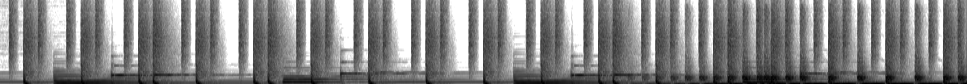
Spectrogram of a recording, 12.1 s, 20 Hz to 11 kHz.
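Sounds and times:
fast drum hits: 0.2 - 12.0
heavy bass kick drum: 7.9 - 12.0.

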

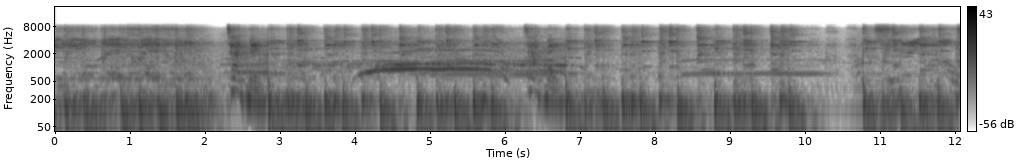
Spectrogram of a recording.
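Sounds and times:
loud dance-pop music: 0.0 - 12.0.

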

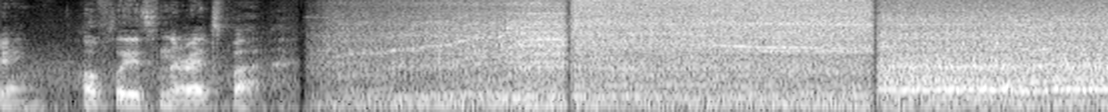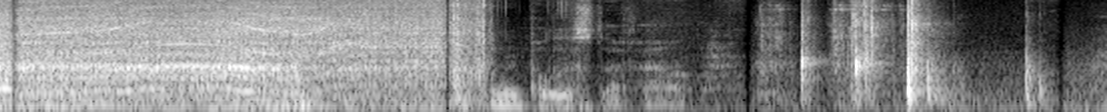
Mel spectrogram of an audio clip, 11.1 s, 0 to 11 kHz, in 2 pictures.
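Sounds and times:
drill hole saw cutting wood: 1.6 - 8.0.

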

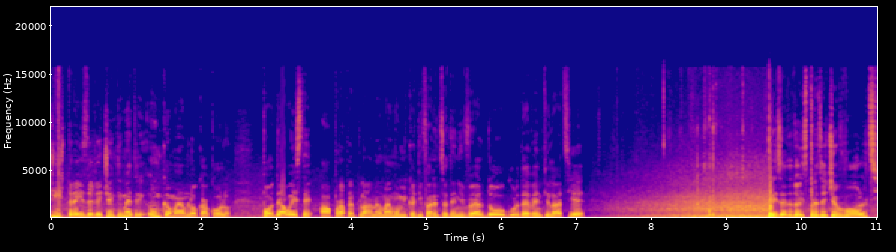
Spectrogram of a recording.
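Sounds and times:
road vehicle approaching: 0.0 - 11.0.

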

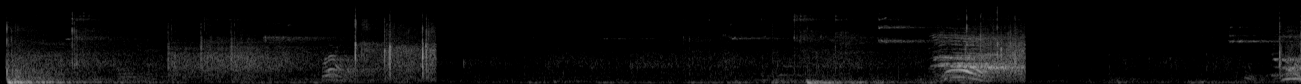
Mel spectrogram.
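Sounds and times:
player shouting: 9.3 - 10.3.

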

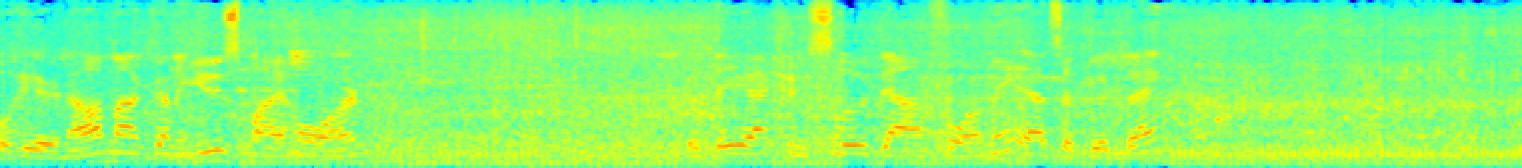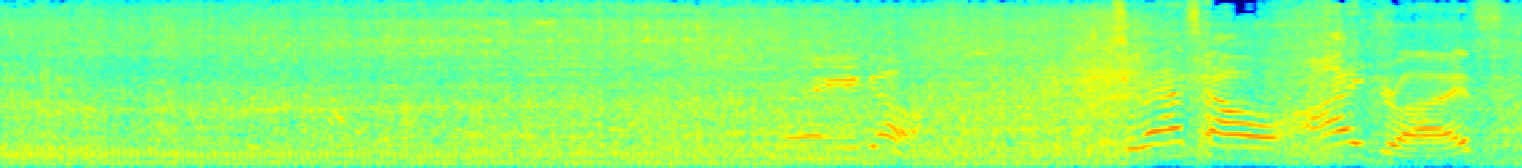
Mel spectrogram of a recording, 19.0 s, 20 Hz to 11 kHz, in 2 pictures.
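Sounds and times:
motorbike engine and road noise: 0.0 - 19.0.

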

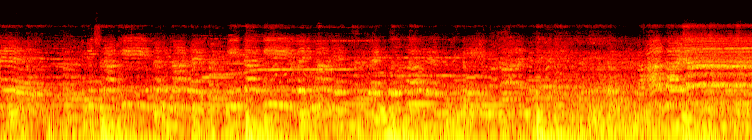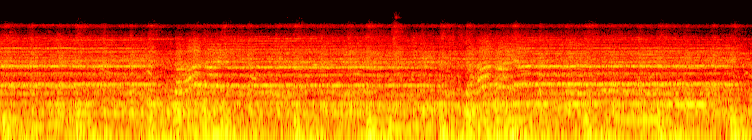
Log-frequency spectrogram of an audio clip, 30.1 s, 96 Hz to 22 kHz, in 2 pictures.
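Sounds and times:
girls singing in chorus: 0.0 - 11.7, 12.6 - 30.0.

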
